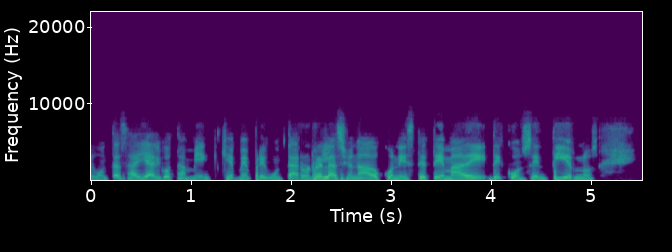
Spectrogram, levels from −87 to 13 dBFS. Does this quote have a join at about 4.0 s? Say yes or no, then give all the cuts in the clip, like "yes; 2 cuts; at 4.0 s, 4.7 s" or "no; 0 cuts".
no; 1 cut; at 1.2 s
